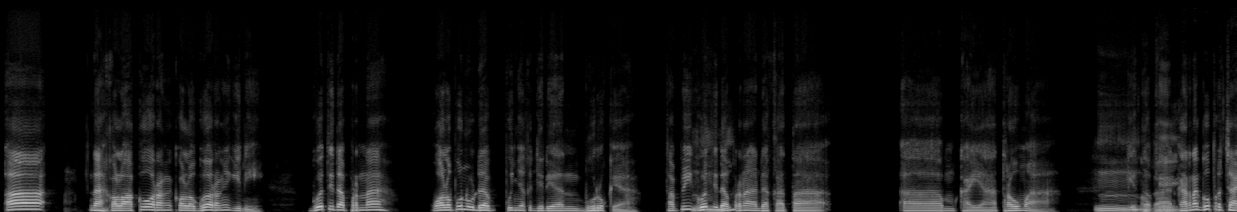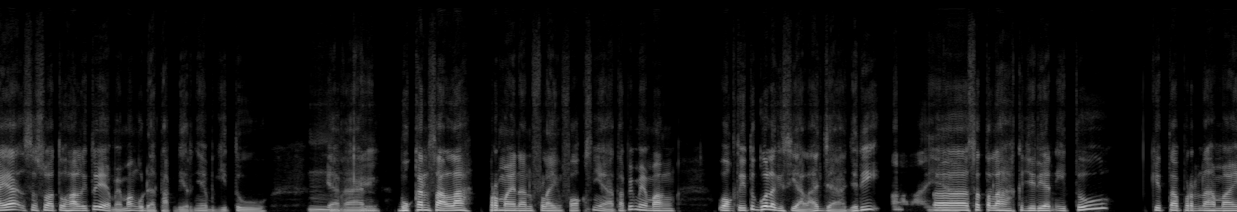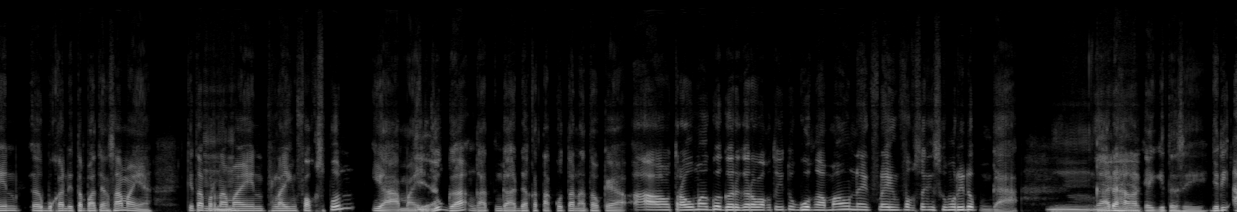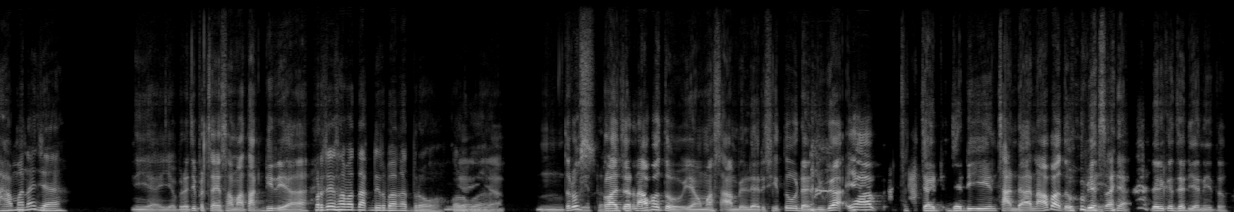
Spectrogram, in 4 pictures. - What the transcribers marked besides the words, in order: other background noise; laugh; laughing while speaking: "tuh biasanya"
- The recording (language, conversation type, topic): Indonesian, podcast, Apa momen paling memalukan yang sekarang bisa kamu tertawakan?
